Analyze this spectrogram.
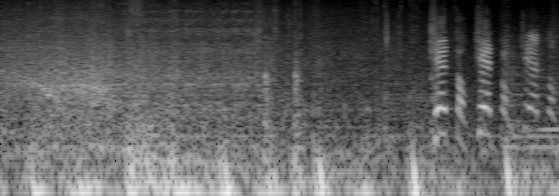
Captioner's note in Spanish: Ruido del vehículo; Frenazos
